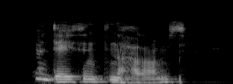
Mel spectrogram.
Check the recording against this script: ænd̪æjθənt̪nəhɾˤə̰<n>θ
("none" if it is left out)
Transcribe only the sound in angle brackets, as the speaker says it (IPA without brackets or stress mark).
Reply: m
